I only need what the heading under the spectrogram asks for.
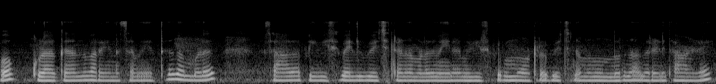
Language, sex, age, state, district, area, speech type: Malayalam, female, 18-30, Kerala, Palakkad, rural, spontaneous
